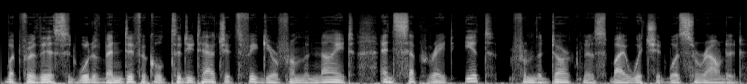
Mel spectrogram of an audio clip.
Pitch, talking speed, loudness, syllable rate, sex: 90 Hz, 210 wpm, -19 LUFS, 5.4 syllables/s, male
